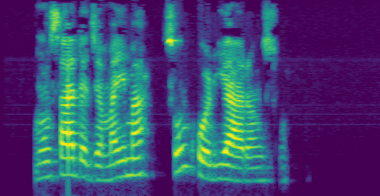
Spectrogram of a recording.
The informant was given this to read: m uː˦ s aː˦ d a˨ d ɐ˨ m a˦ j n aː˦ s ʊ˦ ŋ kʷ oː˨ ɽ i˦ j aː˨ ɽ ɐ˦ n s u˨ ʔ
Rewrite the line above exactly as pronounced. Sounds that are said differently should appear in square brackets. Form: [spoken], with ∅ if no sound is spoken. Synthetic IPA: m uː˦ s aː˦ d a˨ [d͡ʒ] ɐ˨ m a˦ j [m] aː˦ s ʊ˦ ŋ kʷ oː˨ ɽ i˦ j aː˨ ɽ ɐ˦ n s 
